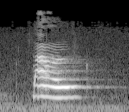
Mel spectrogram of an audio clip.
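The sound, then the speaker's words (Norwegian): A single clear cat meow, drawn out for about half a second with a slightly falling pitch, heard on its own over a faint low background hum. “Og en stakkars liten pusekatt så hadde falt ned i en brønn.”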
